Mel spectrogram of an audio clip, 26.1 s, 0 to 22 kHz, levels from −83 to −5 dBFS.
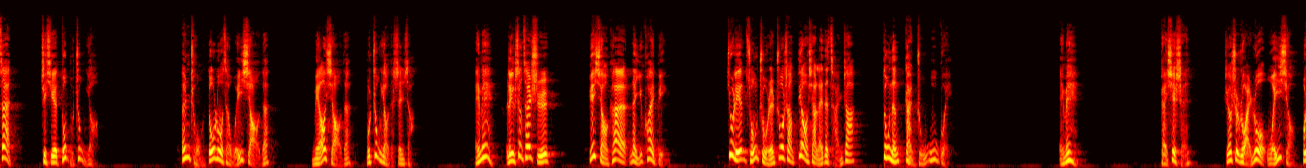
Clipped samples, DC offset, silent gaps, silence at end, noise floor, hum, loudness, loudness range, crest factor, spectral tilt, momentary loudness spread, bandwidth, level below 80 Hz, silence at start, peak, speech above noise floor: under 0.1%; under 0.1%; none; 0 s; -79 dBFS; none; -28 LUFS; 10 LU; 20 dB; -3.5 dB/octave; 14 LU; 15 kHz; -66 dBFS; 0 s; -10 dBFS; 51 dB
